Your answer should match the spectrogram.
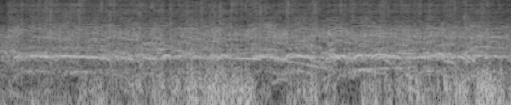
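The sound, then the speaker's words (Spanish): A dense, steady roar of crowd noise at a town council investiture session in Medina Sidonia, Cádiz, fills the whole stretch, many voices shouting and chattering at once with scattered whoops and cheers rising out of the din, loud and continuous throughout. “Pues ese es el sonido del pleno de investidura de esa constitución del ayuntamiento”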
